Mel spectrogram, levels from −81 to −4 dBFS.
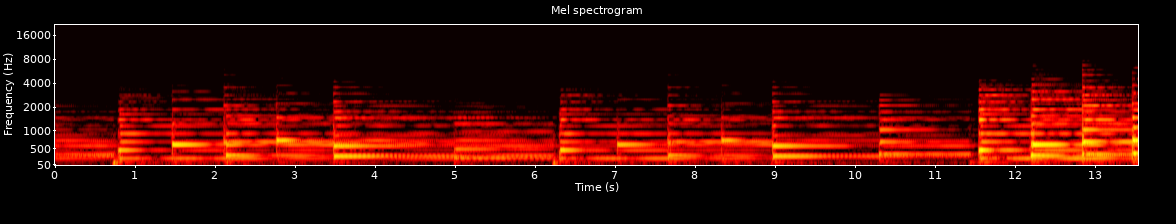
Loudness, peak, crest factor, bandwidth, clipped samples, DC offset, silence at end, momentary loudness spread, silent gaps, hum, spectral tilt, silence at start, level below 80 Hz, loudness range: -35 LUFS; -14 dBFS; 22 dB; 7 kHz; under 0.1%; under 0.1%; 0 s; 15 LU; none; none; -7 dB/octave; 0 s; -72 dBFS; 7 LU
